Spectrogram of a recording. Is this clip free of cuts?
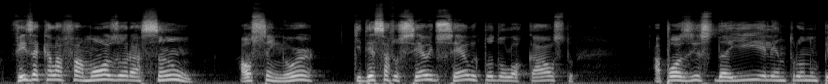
no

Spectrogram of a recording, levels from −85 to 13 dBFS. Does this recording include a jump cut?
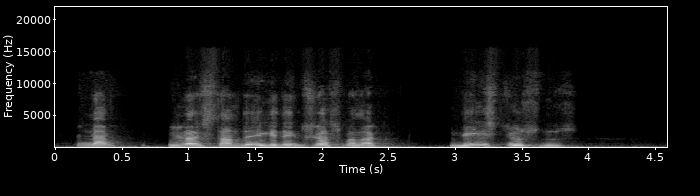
no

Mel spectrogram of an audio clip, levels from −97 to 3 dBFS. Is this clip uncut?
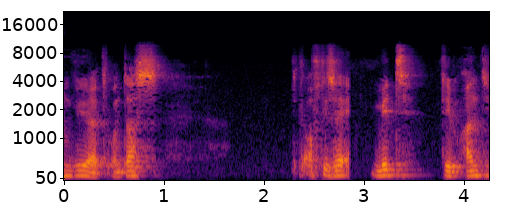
no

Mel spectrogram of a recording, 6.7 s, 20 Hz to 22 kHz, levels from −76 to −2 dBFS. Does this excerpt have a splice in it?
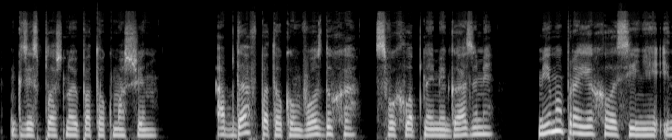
no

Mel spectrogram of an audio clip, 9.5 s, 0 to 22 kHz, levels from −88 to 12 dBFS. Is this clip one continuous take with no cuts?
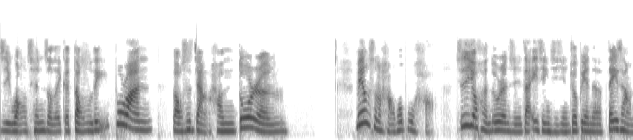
yes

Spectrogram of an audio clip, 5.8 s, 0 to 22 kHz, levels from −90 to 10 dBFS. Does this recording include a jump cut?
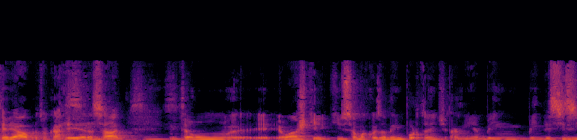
yes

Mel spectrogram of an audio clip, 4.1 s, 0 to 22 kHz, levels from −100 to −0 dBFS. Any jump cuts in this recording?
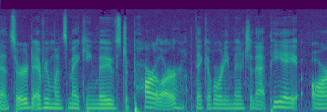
no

